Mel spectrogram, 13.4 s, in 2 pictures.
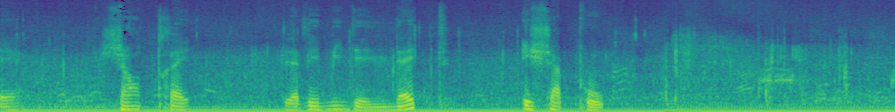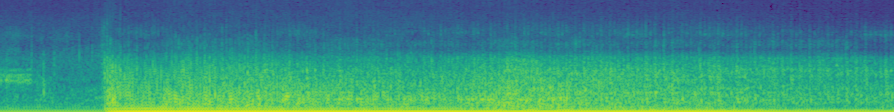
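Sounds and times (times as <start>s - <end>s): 
speech: 0.0s - 3.2s, 3.9s - 4.7s
old car engine starting and running: 0.0s - 13.4s.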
